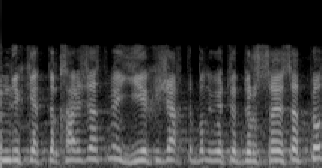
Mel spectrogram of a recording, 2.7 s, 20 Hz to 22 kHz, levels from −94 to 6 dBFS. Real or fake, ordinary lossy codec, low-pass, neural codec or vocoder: fake; none; 7.2 kHz; vocoder, 44.1 kHz, 128 mel bands every 512 samples, BigVGAN v2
